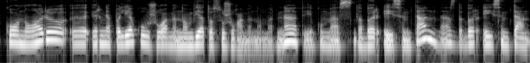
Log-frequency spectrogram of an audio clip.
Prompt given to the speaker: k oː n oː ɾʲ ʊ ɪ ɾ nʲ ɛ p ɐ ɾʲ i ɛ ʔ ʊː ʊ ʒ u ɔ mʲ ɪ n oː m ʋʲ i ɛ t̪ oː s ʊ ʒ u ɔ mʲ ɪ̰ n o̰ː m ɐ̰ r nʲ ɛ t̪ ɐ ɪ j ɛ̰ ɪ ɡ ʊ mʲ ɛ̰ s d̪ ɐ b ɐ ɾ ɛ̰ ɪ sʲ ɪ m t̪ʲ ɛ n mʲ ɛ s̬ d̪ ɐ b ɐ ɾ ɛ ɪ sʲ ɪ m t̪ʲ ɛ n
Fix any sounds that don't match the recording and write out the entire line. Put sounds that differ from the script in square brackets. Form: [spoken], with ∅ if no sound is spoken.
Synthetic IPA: k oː n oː ɾʲ ʊ ɪ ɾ nʲ ɛ p ɐ [lʲ] i ɛ [k] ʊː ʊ ʒ u ɔ mʲ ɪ n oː m ʋʲ i ɛ t̪ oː s ʊ ʒ u ɔ mʲ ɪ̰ n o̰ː m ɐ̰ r nʲ ɛ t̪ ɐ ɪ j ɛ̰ ɪ ɡ ʊ mʲ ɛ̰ s d̪ ɐ b ɐ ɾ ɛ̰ ɪ sʲ ɪ m t̪ʲ ɛ n mʲ ɛ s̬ d̪ ɐ b ɐ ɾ ɛ ɪ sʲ ɪ m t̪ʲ ɛ n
